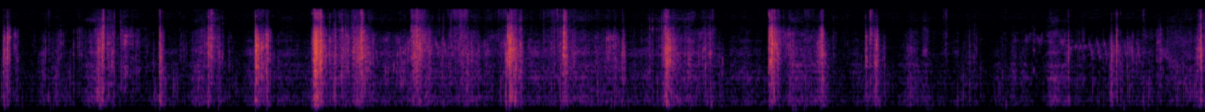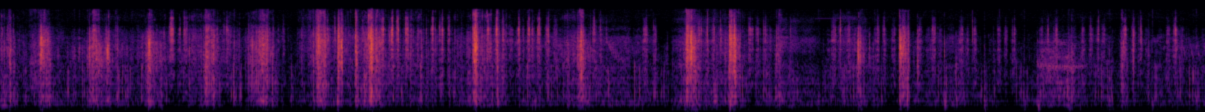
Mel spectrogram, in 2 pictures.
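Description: Footsteps crunching on the gravel ballast of a railway track at a steady walking pace.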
